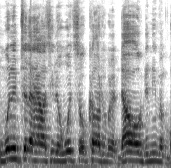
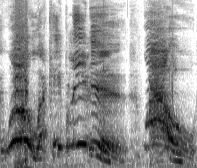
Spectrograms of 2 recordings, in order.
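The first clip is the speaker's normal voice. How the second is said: mock amazed cry; much slower than usual. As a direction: squeal like no one's treated you this good. Imitating overwhelmed delight.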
